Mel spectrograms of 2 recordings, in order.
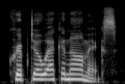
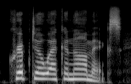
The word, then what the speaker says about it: cryptoeconomics: all together slowly cryptoeconomic try repeating after me cryptoeconomics now a little faster cryptoeconomics and at full speed cryptoeconomics keep practicing and soon you'll have it down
